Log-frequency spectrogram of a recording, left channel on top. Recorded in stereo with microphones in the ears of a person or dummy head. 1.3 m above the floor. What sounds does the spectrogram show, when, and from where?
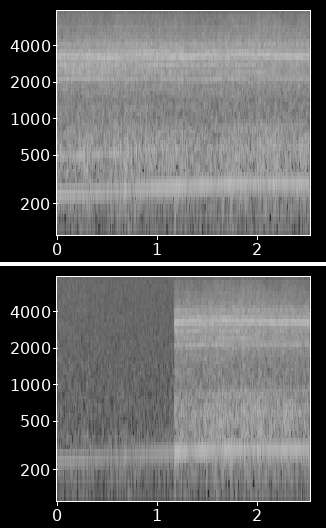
Only background noise.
